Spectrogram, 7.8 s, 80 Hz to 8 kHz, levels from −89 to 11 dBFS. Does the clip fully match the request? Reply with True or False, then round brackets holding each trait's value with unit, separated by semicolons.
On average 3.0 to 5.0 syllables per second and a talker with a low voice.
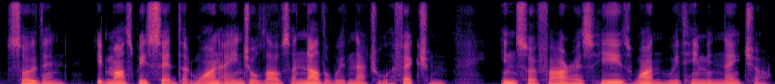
False (5.4 syllables/s; 115 Hz)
